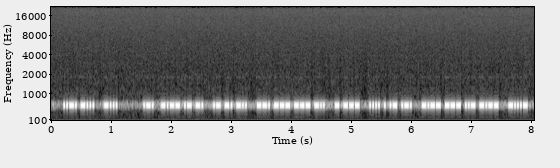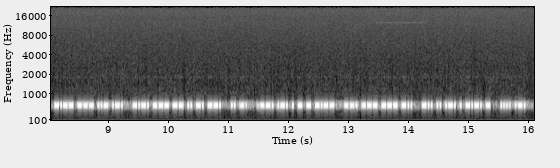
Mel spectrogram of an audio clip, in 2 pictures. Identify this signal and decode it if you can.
Morse code, heard as a keyed tone, about 45 wpm, 600 Hz. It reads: FB BRYAN AND GOOD TO HEAR YOUY <BT> YOUR COMING IN GRETTY GOOD DIRECT HR
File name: archived / CRSnet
